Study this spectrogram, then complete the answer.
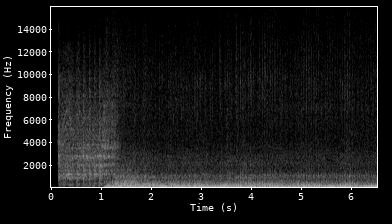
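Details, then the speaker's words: LS V8 in a rock buggy build, start with owner's tune, transmission not yet filled: about a second of cranking, then catches cleanly and settles into steady, even idle, better than before; normal start and idle. "Ran okay, idled okay. It's idling better than it was before."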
